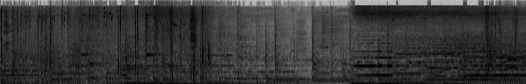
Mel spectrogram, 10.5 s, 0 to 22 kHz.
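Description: Hooves clip-clopping at a steady gallop from a horse in the video game The Witcher 3, rapid rhythmic thuds carrying on throughout, close and loud, with game music and ambient sound beneath.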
